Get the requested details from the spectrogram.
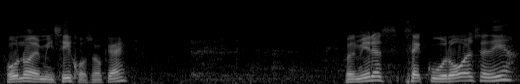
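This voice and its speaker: A middle-aged male pastor, preaching a sermon with lively, conversational asides. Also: fairly high pitch, slow pace, slight background noise. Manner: animated preaching, keeps saying "hermano", acts out quoted voices.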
